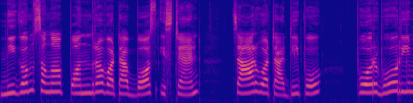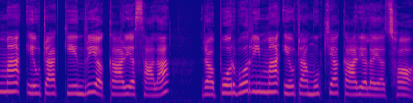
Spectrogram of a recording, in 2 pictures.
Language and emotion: Nepali, neutral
